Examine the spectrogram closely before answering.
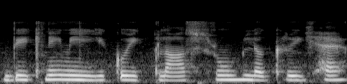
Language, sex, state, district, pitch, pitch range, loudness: Hindi, female, Punjab, Fazilka, 205 Hz, 200-215 Hz, -13 LUFS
